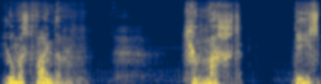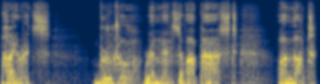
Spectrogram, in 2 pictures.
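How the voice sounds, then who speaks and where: An actor playing a solemn alien ally who speaks in slow, formal, measured sentences, in a noisy game audio rip. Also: male voice, on the high side, expressive, gravelly, sharp tone, slightly rough, heavily acted. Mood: grave.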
